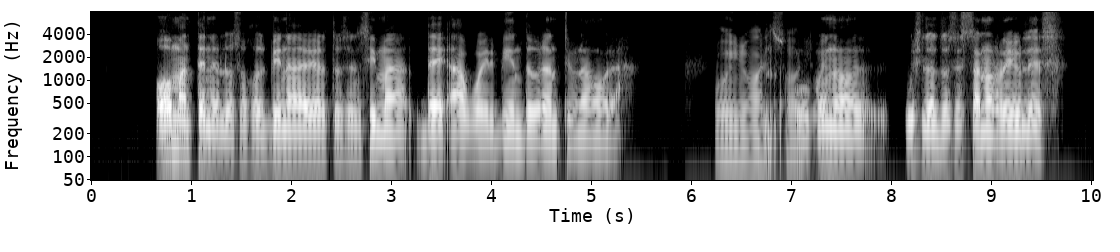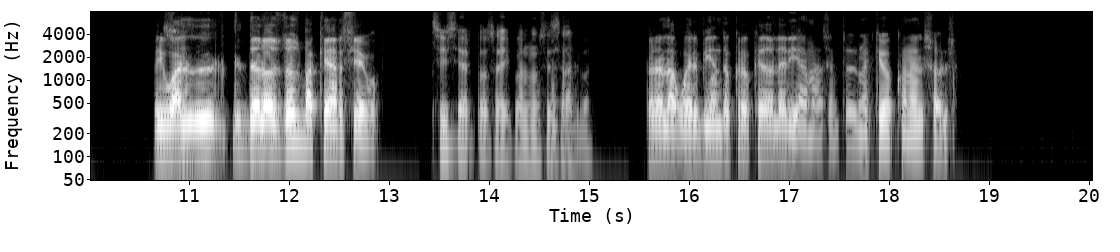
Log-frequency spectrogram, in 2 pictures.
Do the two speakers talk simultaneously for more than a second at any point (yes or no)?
no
